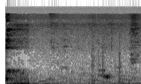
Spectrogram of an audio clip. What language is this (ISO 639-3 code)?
spa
